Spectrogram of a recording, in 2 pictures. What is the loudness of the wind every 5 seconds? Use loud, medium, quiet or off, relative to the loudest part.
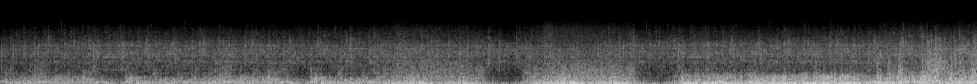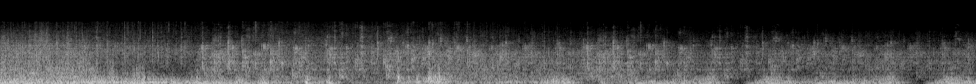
medium, loud, loud, medium.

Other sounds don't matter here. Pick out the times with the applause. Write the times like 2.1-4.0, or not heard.
0.0-19.4.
